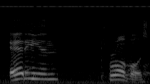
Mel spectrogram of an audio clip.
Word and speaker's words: Etienne Provost: Now, this city, Provo, was named after Etienne Provost. I think is the way you pronounce it.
